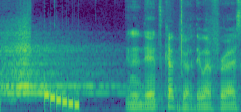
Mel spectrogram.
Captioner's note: beeping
